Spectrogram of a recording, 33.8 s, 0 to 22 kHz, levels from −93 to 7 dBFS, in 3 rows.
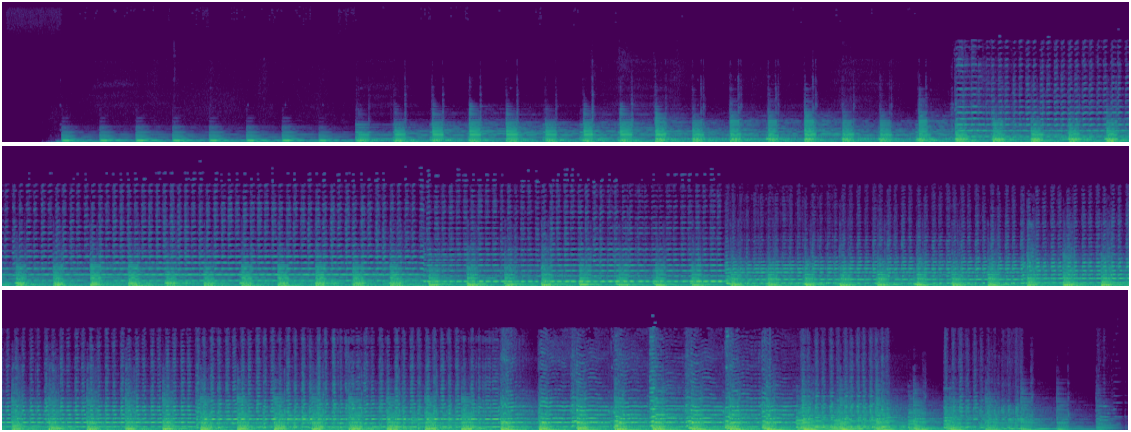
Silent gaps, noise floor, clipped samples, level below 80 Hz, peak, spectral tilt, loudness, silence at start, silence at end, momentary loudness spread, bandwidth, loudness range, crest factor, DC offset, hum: none; -70 dBFS; under 0.1%; -48 dBFS; -2 dBFS; -6 dB/octave; -23 LUFS; 0.6 s; 0.15 s; 12 LU; 17 kHz; 10 LU; 20 dB; under 0.1%; none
